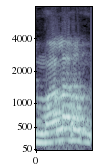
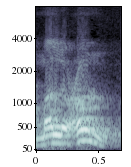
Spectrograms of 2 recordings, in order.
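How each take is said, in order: First: An 'a' vowel follows the 'l'. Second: A throat sound follows the 'l'. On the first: The speaker calls it wrong. "আসলে মালাউন না" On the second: The speaker calls it right. "আসলে মালউন আইন"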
